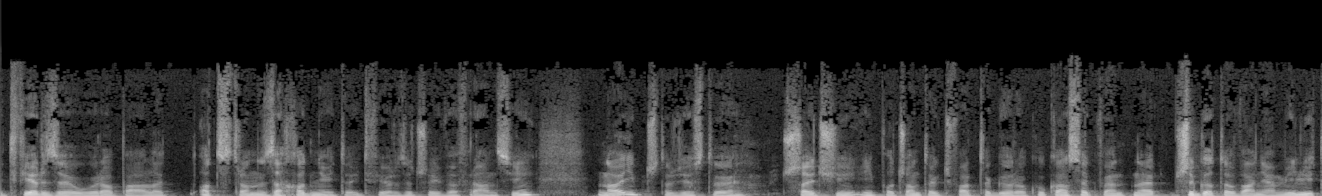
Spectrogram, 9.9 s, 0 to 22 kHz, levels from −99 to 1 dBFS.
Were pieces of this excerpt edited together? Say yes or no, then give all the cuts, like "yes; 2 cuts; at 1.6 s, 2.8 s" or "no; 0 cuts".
no; 0 cuts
